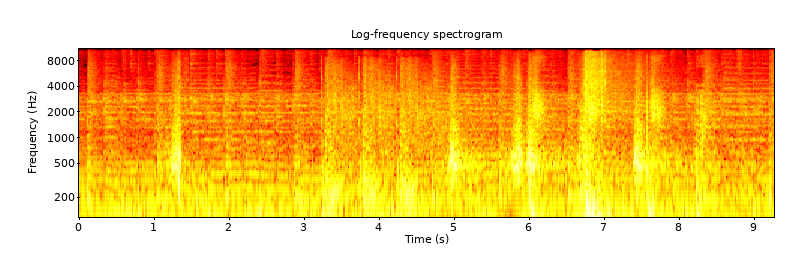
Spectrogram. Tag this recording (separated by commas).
Fusillade, Music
